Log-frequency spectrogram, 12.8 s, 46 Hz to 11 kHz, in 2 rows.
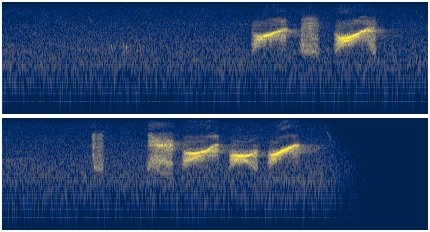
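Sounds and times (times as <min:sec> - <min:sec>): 
background hiss: 0:00.0 - 0:12.3
fawn-breasted bowerbird giving harsh, buzzy calls: 0:03.7 - 0:05.9, 0:07.7 - 0:11.1.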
